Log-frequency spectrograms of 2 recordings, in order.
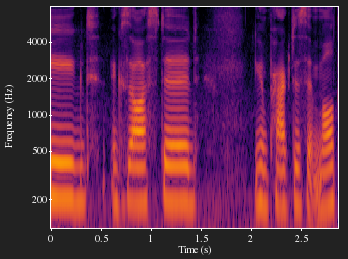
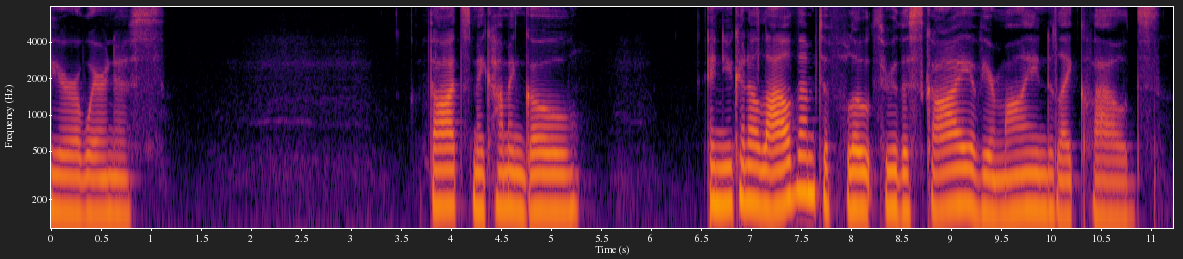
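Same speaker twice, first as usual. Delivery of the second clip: slow, calm yoga nidra voice with long pauses; guided meditation. Acted. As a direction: guide them unhurriedly into rest, leaving space after each phrase.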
